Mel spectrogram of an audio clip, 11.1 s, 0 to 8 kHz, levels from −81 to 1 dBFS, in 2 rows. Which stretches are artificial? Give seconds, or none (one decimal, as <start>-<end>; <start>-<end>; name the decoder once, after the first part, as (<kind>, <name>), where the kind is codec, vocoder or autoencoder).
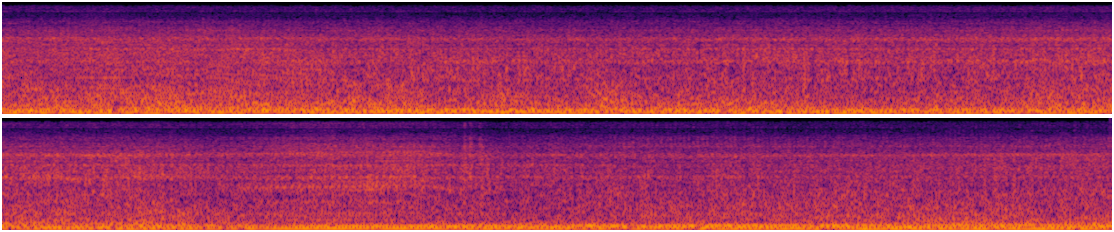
0.0-1.6 (codec, SNAC)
